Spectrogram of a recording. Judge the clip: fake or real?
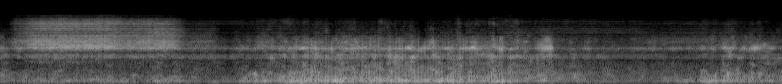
fake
